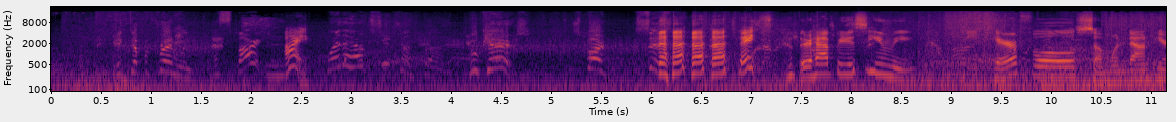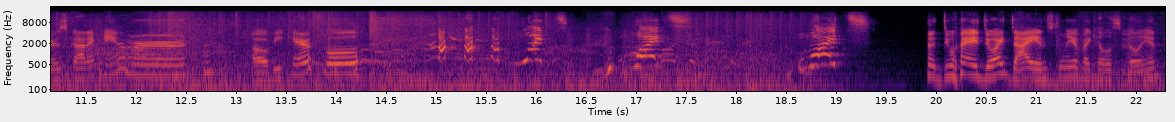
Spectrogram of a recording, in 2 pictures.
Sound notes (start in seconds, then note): 6.0 laughing; 14.2 laughing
